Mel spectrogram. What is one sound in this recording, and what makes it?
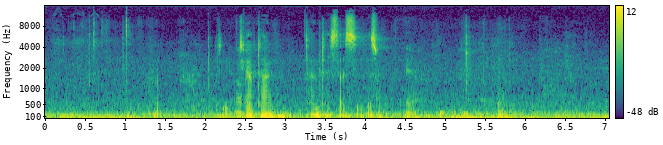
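A young man speaks into a microphone in a large hall.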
